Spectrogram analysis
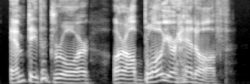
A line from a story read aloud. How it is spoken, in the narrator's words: I shouted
